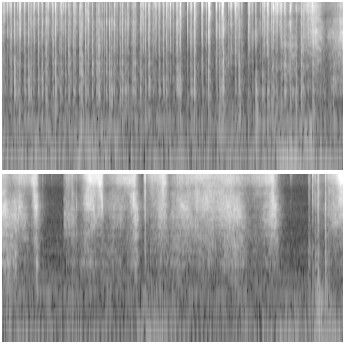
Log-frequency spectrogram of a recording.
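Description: Long green acrylic nails, fingertips grouped together, tap fast on the top of a round solid wooden table and scratch across its surface. A dense run of quick, bright clicks over a low rumble gives way to softer scraping and rubbing strokes broken by short pauses. The taps are crisp and dry, with almost no ring.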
